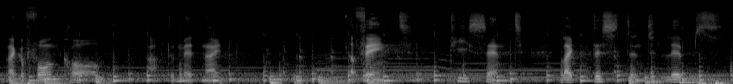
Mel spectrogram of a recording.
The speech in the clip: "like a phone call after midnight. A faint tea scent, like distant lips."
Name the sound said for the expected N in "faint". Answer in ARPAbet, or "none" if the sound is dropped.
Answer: N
